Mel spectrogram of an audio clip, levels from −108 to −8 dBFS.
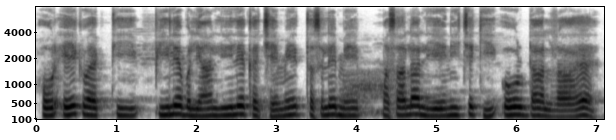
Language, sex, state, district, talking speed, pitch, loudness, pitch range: Hindi, male, Uttar Pradesh, Saharanpur, 150 wpm, 190 Hz, -14 LUFS, 185-200 Hz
